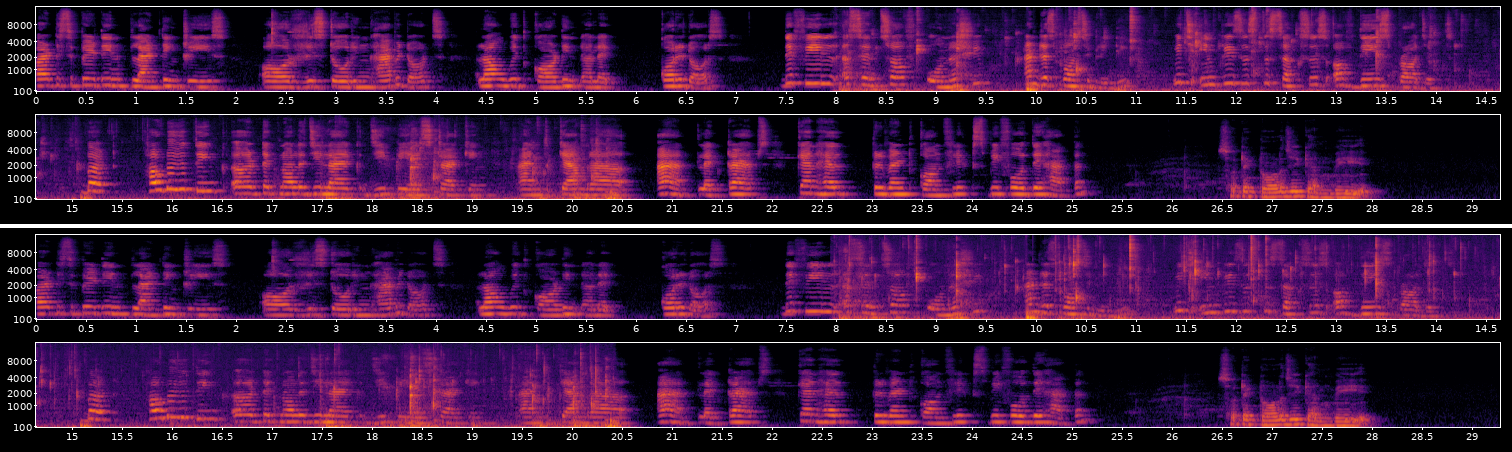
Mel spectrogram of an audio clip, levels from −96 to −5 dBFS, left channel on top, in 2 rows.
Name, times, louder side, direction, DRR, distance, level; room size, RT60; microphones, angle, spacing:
voice 1, 0.0-1.9 2.3-4.1 4.4-5.7 6.3-6.9 7.5-9.5 9.9-11.0 11.4-14.0 15.1-15.4 15.7-19.2 19.5-20.6 20.8-25.2, left 4 dB, 80° left, 0.4 m, -41 dB
sound 1, 7.9-20.4, right 1 dB, 75° right, 0.5 m, -38 dB
voice 2, 25.6-27.9, left 1 dB, 5° left, 0.4 m, -43 dB
2.6 x 2.2 x 2.3 m
head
